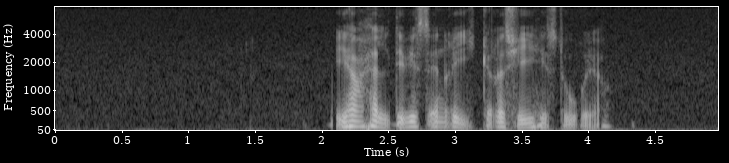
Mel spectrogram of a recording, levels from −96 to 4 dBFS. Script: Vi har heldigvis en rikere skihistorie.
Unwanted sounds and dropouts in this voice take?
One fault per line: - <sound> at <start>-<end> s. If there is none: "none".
- dropout at 2.1-2.1 s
